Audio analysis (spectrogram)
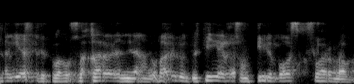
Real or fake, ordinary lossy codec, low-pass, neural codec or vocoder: fake; AAC, 48 kbps; 7.2 kHz; codec, 24 kHz, 1.5 kbps, HILCodec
